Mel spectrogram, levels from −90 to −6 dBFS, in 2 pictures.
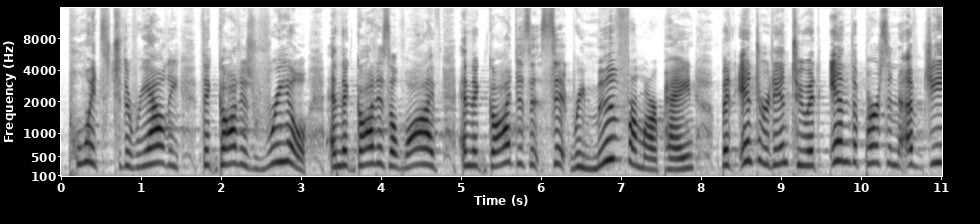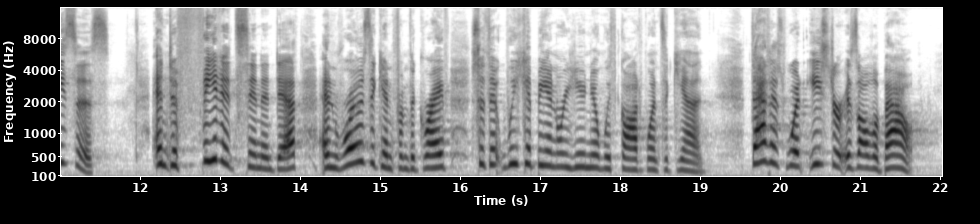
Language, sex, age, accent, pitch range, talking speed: English, female, 50-69, American, 230-335 Hz, 165 wpm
